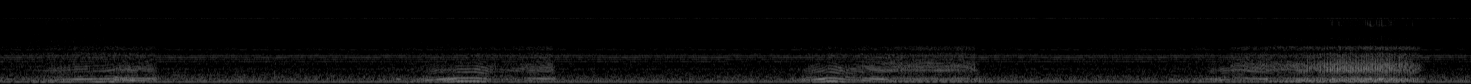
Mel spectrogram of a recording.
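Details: Afternoon nap near an air conditioner: four slow rumbling snores about 4 seconds apart, each a rough vibrating breath, over steady room hum; snoring.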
